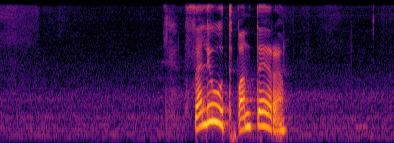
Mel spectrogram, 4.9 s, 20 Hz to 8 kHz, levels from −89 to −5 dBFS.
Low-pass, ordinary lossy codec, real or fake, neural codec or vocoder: 7.2 kHz; none; real; none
